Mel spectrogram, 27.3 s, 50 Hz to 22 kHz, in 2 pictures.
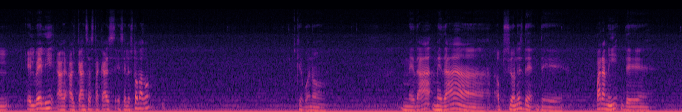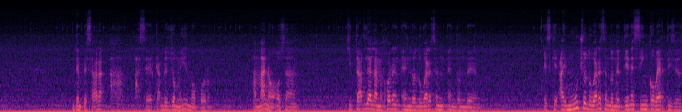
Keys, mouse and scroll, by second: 0.6 middle click, 1.9 middle click, 4.5 click, 5.6 click, 6.1 click, 7.4 middle click, 7.7 scroll down 1, 8.1 scroll up 3, 10.2 click, 11.2 click, 11.7-12.1 scroll up 4, 12.5 click, 13.6 click, 14.8 click, 15.0 click, 15.2 click, 15.4 click, 15.5 click, 15.7 click, 15.9 click, 16.1 click, 16.3 middle click, 17.7 click, 18.1 click, 18.3 click, 18.4 click, 18.8 click, 19.2 click, 19.3 click, 19.5 middle click, 20.2 click, 20.4 click, 20.6 click, 20.9 middle click, 21.6 click, 21.7 click, 21.9 click, 22.2 click, 22.4 click, 22.7 click, 22.8 middle click, 22.9 middle click, 23.9 v, 24.3 right click, 24.7 right click, 26.2 middle click.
